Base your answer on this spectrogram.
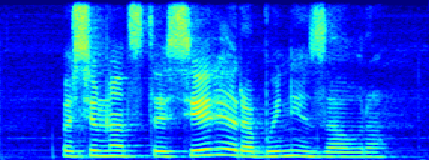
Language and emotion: Russian, neutral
